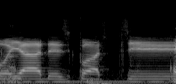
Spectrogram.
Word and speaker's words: Koyaanisqatsi: Koyaanisqatsi.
